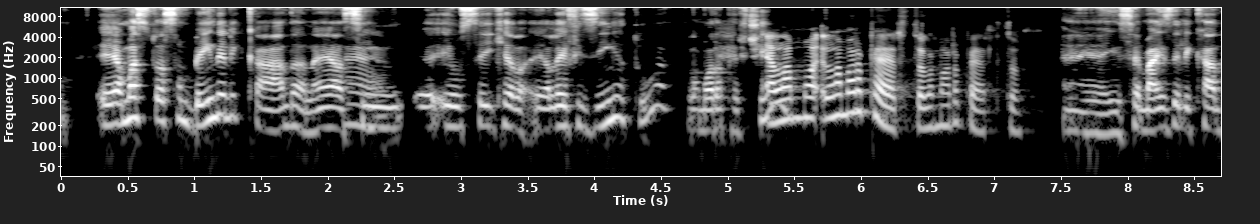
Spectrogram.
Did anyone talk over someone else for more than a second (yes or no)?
no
